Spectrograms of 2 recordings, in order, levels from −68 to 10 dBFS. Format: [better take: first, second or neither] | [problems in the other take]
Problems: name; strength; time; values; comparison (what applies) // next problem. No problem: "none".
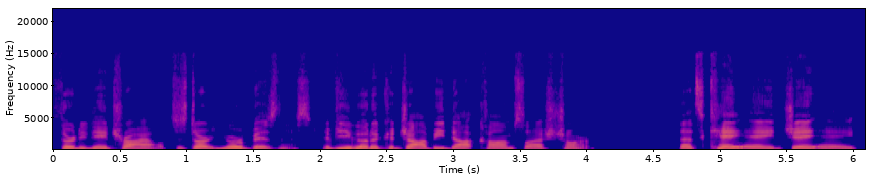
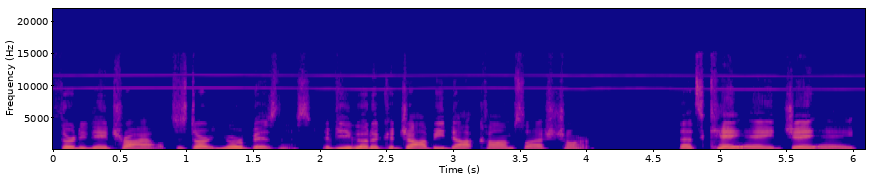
first | high-pitched whine; faint; throughout; 9.5 kHz, 20 dB below the speech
